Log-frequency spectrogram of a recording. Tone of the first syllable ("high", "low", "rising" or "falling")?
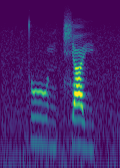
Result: falling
